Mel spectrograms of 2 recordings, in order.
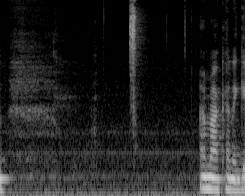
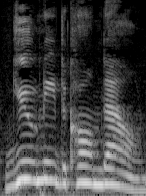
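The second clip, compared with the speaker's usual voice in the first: slow, raised, louder bossy order; assertive, aggressive; 6 semitones higher, 5 dB louder, slower than usual. Acted. Vlogger acting her past self telling people off, aggressive. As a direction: imitate someone pushily giving orders. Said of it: "that's very assertive, that's very aggressive".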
